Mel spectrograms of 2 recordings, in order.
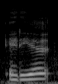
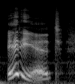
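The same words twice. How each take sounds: First: Said in the usual way. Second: Loud indignant echo, Idiot? flung back; outraged shout. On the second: Real, not acted. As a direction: throw the word Idiot? back in shocked outrage. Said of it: "Oh, oh, pause".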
